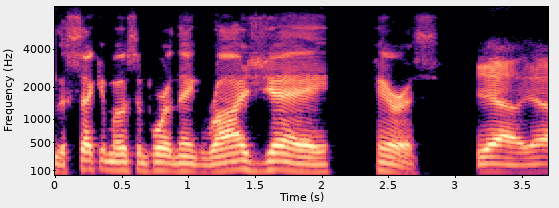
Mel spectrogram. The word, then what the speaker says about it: Rajay: He's got the J in there, so I just gotta say Ra, first.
